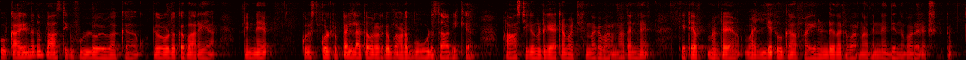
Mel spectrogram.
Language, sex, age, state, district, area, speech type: Malayalam, male, 18-30, Kerala, Malappuram, rural, spontaneous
